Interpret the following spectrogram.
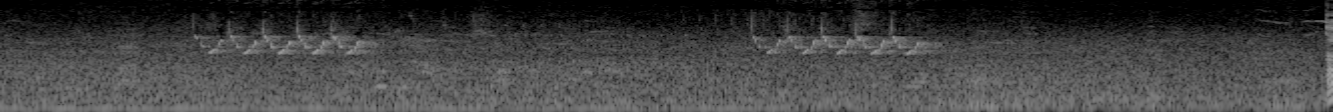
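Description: A small songbird singing two short phrases about four seconds apart, each a quick run of repeated high notes, over steady low background noise.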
